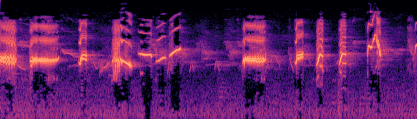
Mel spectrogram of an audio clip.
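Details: Oriental magpie-robin ngeplong song aimed at prompting quiet birds: loud buzzy notes alternating with clear rising whistles, delivered in short rapid phrases with brief pauses.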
